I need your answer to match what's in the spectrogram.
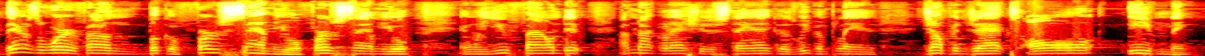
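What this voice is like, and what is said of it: Southern US country accent. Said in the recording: “If I sound country and southern, it's because I am. ... born and raised in Atlanta, Georgia ... Some of my family are from deep south Georgia. ... Look past my accent”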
